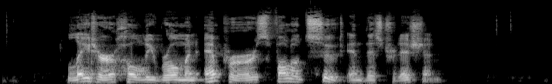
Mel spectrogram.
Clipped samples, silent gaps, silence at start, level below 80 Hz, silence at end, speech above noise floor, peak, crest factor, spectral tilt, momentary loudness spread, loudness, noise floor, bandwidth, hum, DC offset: under 0.1%; none; 0.7 s; -56 dBFS; 1.15 s; 49 dB; 0 dBFS; 18 dB; -3 dB/octave; 8 LU; -16 LUFS; -65 dBFS; 13.5 kHz; none; under 0.1%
